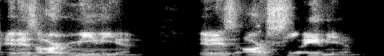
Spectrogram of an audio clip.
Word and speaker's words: Arslanian: Arslanian. It is Armenian. It is Arslanian. Arslanian rhymes with Armenian, and I know it is an Armenian name.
